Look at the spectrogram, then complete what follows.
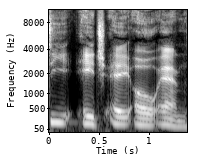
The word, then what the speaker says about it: Chaon: It's by a writer named Dan Chaon, I think. I don't really know how to say his name. It's Chaon, so it's like chaos but with an N at the end.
